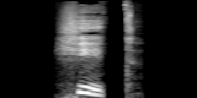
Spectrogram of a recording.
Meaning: 1. faith, belief 2. oath, word of honour (e.g. in hitves and hitet tesz)
- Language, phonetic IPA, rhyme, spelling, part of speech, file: Hungarian, [ˈhit], -it, hit, noun, Hu-hit.ogg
